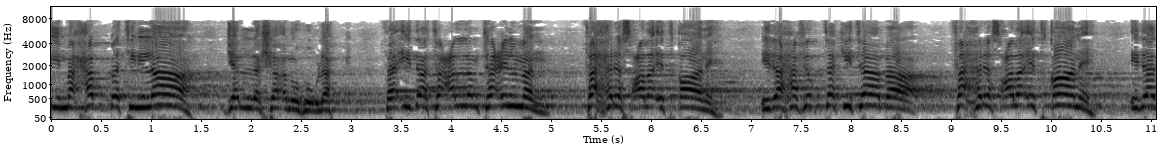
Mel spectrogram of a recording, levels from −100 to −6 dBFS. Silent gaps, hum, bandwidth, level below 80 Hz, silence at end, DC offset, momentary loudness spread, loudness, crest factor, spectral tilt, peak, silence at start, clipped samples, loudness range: none; none; 10.5 kHz; -44 dBFS; 0 s; under 0.1%; 9 LU; -10 LUFS; 10 dB; -3 dB/octave; 0 dBFS; 0 s; 0.3%; 1 LU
